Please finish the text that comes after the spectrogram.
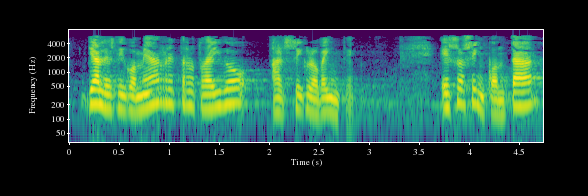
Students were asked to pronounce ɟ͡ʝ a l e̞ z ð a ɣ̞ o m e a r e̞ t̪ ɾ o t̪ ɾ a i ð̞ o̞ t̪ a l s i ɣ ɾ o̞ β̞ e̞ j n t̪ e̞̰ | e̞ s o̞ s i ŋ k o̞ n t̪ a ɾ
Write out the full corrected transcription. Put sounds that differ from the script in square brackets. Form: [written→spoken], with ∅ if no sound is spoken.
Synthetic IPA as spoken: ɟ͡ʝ a l e̞ z ð [a→i] ɣ̞ o m e a r e̞ t̪ ɾ o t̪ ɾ a i ð̞ o̞ [t̪→∅] a l s i ɣ [ɾ→l] o̞ β̞ e̞ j n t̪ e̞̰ | e̞ s o̞ s i ŋ k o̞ n t̪ a ɾ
